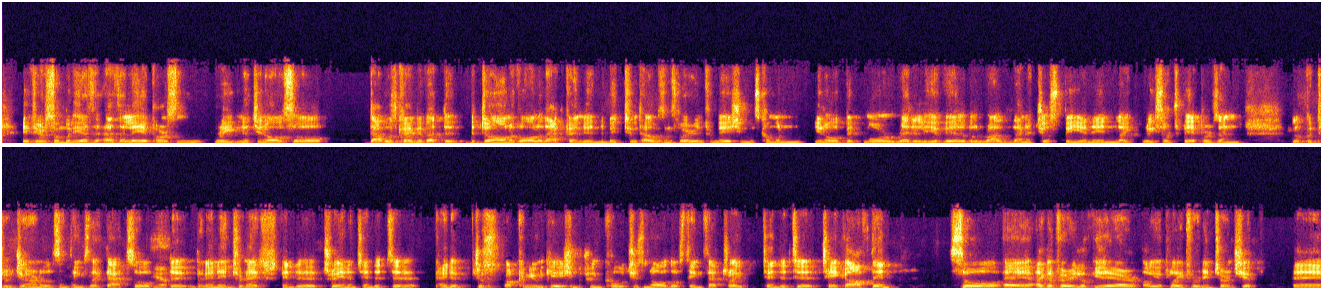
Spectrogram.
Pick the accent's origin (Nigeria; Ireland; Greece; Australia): Ireland; Ballaghaderreen, Connacht; accent: thick Irish; moved away as an adult; now in London, United Kingdom; I'm from Balladareen up in Mayo. Would have grown up there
